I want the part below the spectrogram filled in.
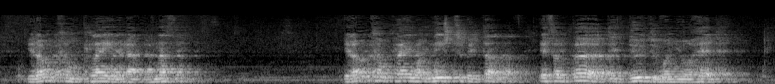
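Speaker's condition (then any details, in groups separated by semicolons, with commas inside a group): No condition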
